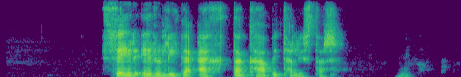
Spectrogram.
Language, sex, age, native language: Icelandic, female, 30-39, Icelandic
